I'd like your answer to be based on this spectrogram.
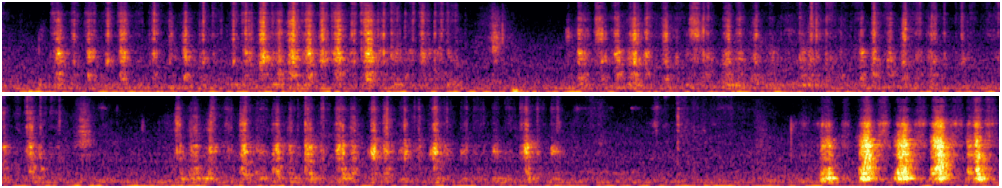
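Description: A wooden stylus scratches the lower flower area of a flat black-coated scratch art paper sheet lying on a table. Quick, fairly regular dry rasping strokes come in bursts with short pauses. Near the end the strokes turn louder and more pronounced.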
